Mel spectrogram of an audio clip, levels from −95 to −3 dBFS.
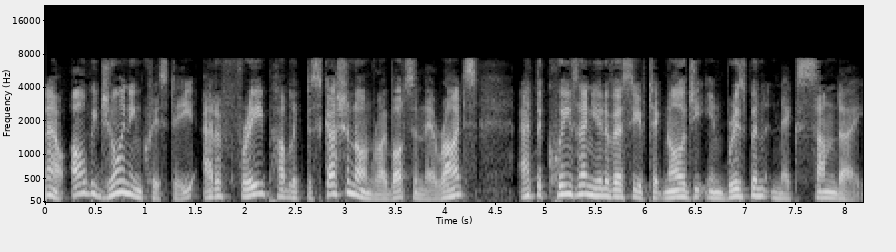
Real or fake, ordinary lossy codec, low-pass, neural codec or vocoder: real; MP3, 48 kbps; 7.2 kHz; none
